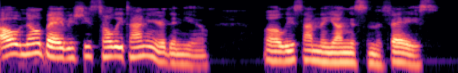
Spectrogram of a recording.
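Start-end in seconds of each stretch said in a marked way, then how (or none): 0.0-2.1 soft, hushed, understated, cutting, low-key quiet delivery. Retelling a contestant's read with imitated quiet tone, imitating Willow Pill's quiet tone. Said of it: "In such a quiet tone".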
